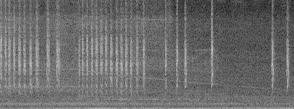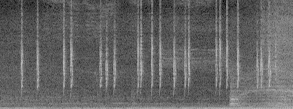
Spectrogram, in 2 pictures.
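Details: Male village indigobird, kept as a tutor song bird in Bandung, West Java, Indonesia, singing actively: rapid bursts of sharp, high ticking notes in runs, then spaced single clicks, over a steady low hum.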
